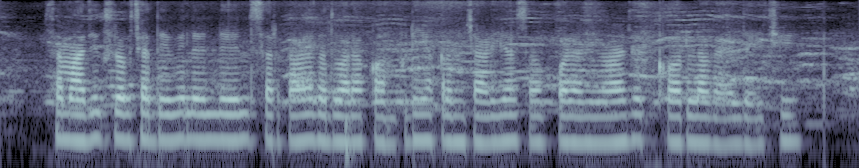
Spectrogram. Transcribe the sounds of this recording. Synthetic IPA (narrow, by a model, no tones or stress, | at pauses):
saːmad͡ʒɪksuɾəkʃʰad̪eʋilelːelsəɾkaɾd̪ʋaɾakəmpnijakɾəmt͡ʃaɭijãsəbpəɾənɪʋad͡ʒit̪kəɾləɡaeld͡ʒajt͡ʃʰe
